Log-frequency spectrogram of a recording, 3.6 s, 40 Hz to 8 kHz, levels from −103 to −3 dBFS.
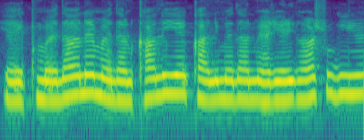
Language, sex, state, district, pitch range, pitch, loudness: Hindi, female, Punjab, Kapurthala, 185-225 Hz, 195 Hz, -13 LUFS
